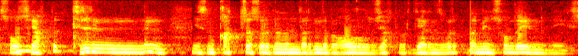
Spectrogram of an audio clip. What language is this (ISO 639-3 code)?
kaz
